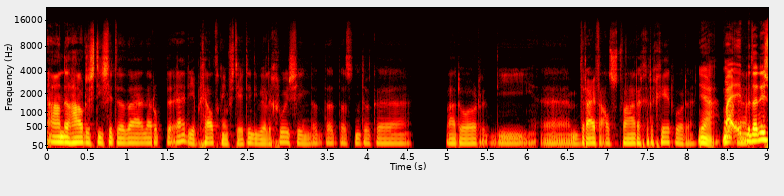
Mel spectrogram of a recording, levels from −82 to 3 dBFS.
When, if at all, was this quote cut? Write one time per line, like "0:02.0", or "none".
none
